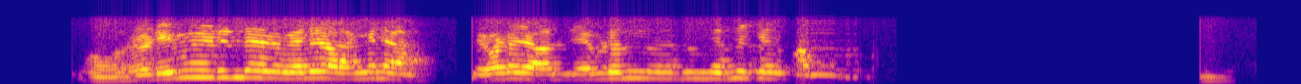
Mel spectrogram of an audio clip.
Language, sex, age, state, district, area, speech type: Malayalam, male, 60+, Kerala, Alappuzha, rural, conversation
